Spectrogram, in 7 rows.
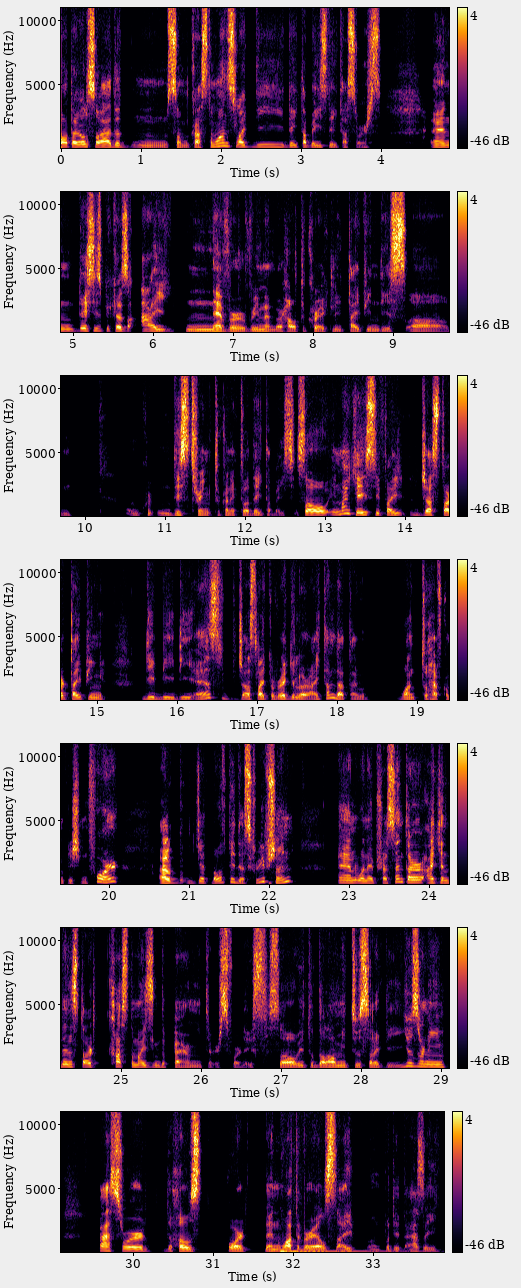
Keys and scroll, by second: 22.8 Return.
